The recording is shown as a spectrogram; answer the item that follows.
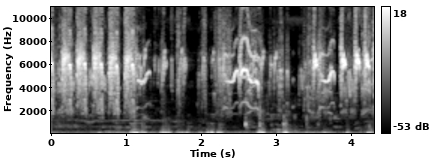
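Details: Male olive-backed sunbird calling a rival in the wild: strings of rapid piercing chip notes in short rhythmic bursts, broken by wavering squeaky slurs and brief pauses.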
